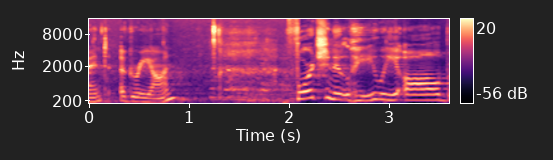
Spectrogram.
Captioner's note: audience laughs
